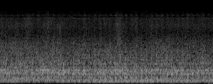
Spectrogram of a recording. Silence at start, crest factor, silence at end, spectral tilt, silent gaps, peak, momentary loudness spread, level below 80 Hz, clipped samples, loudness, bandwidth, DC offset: 0 s; 14 dB; 0 s; -5 dB/octave; none; -18 dBFS; 1 LU; -70 dBFS; under 0.1%; -32 LUFS; 16.5 kHz; under 0.1%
